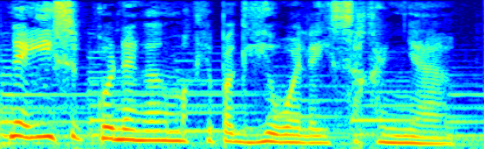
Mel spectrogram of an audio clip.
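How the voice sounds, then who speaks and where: Lovelorn girl narrating a radio drama, low voice, plaintive, music clearly behind. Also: very animated, fairly quick. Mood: wistful, hurt. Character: lovelorn young woman narrating her relationship troubles. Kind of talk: first-person scripted drama narration.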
